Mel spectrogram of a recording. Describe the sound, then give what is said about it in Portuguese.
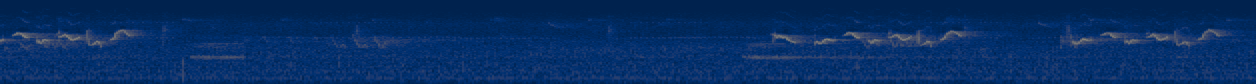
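A negrinho-do-mato bird, singing free in nature, sings three bursts of quick, high, bright chirping notes, clear, with quiet pauses between phrases and no talking. “Agora é a vez do negrinho do mato.”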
